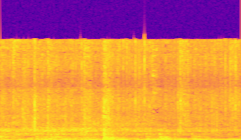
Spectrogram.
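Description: Paratha frying in butter on a hot tawa, a steady sizzle.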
